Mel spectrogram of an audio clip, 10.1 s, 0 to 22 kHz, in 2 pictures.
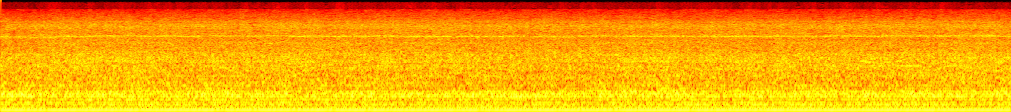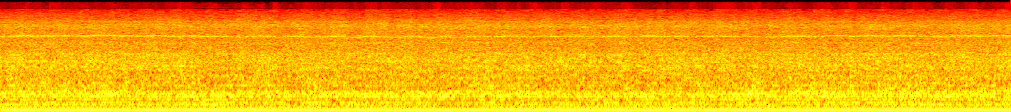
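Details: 2007 Ford Shelby GT500 (supercharged) on first start after L&M NSR cam install with Venomous Tuning tune: steady unbroken drone at constant speed, no dip or hunt; idling well above normal, later lowered by a tune revision.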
